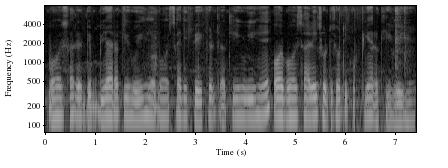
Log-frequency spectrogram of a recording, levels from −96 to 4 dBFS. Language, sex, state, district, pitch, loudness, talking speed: Hindi, male, Maharashtra, Solapur, 130 Hz, -39 LUFS, 160 wpm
